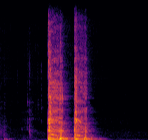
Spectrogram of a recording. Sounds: Cough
